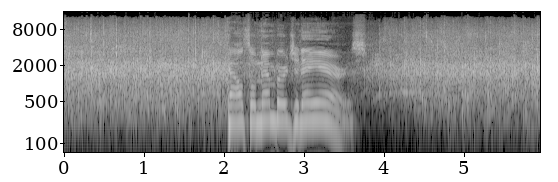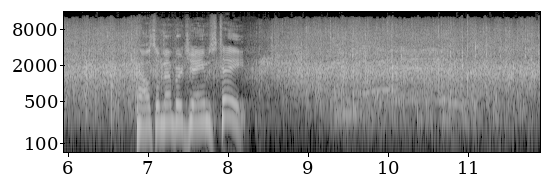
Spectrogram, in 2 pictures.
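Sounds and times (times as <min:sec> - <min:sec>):
crowd applause: 0:00.0 - 0:02.5, 0:03.8 - 0:11.9
speech: 0:02.0 - 0:04.0, 0:06.8 - 0:08.5
scattered cheers and whoops: 0:03.9 - 0:05.2, 0:09.3 - 0:11.3.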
